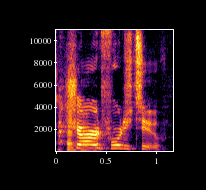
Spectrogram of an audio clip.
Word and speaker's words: Jard42: Pronounced shard. Oh. More vegetarian sandworms, please. Shard42.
